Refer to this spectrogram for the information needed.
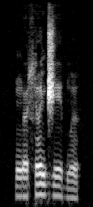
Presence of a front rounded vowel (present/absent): present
